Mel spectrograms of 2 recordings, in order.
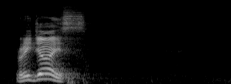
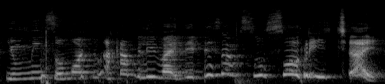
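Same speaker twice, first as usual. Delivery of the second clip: high, laughing, over-the-top apologetic pleading; hammed-up apology; 10 semitones higher than usual. Shown as a demonstration. Refusing the customer's okay, high laughing plea. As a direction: beg forgiveness, pitched way up with little laughs. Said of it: "There's how you even be sorry".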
